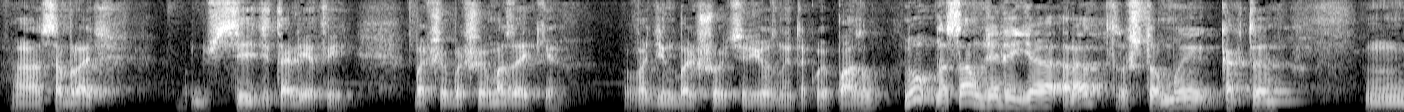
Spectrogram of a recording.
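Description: A man's voice: deep voice, fairly bright tone. A man talking informally and reflectively as an amateur actor, in a roomy recording. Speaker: amateur actor and chat group administrator. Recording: echoey room.

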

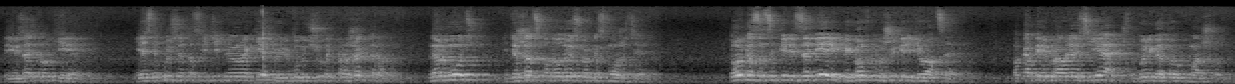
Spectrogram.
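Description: A man playing a commanding, protective army captain who gives clipped, brisk orders in an amateur war radio play. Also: high-pitched, natural voice. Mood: stern, businesslike. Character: commanding male army captain leading young women scouts. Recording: echoey far-off stage recording, noisy.

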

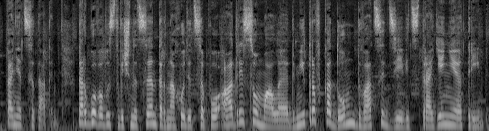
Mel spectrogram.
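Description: A woman's voice: mid-range voice, darkish tone. Formal woman news presenter over music. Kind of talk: scripted news reading.

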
